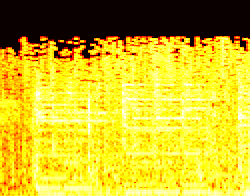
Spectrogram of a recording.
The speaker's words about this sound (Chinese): 四面八方传来一阵阵脚步声，脚步声越来越近。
